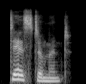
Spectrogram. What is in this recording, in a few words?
"testament", Indian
